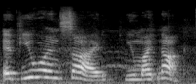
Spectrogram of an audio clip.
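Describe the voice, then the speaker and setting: A woman's voice: sits high, animated, normal speed. Female amateur as a stubborn servant, noisy recording. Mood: indifferent. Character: stubborn, illogical, unhelpful doorkeeping servant. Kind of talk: amateur radio play acting. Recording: loud background noise.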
